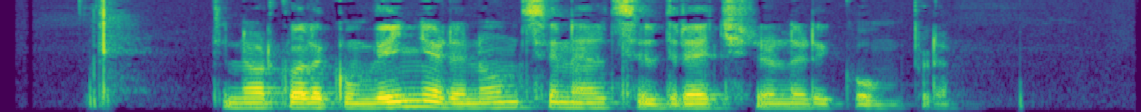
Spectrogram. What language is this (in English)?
Romansh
